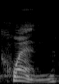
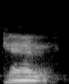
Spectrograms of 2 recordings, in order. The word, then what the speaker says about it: Ken: like Ken and Barbie which is why I was pronouncing it quen but Skyler tells me that's wrong it's Ken all right what are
